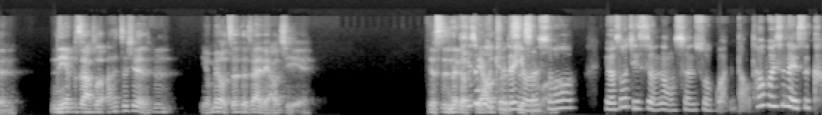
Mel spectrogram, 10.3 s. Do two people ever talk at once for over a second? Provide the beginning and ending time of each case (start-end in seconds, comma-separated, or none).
5.7-7.0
